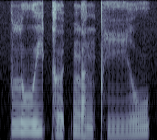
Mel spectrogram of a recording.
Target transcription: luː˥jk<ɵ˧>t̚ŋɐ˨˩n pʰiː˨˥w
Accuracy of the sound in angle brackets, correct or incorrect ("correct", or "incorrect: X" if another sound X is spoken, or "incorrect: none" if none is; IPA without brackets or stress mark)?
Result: incorrect: ɵ˨˥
